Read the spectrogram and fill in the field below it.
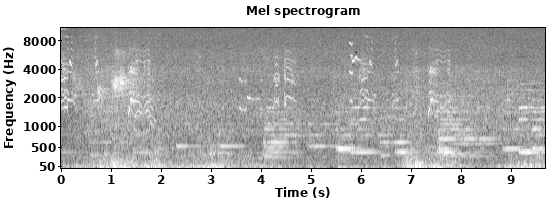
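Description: Birds call repeatedly throughout, with harsh, honking cries over a steady low roar of ocean waves and wind; no one speaks.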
